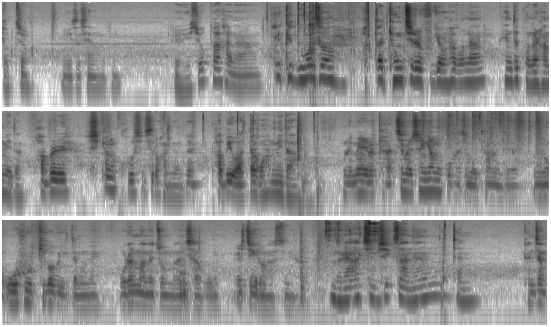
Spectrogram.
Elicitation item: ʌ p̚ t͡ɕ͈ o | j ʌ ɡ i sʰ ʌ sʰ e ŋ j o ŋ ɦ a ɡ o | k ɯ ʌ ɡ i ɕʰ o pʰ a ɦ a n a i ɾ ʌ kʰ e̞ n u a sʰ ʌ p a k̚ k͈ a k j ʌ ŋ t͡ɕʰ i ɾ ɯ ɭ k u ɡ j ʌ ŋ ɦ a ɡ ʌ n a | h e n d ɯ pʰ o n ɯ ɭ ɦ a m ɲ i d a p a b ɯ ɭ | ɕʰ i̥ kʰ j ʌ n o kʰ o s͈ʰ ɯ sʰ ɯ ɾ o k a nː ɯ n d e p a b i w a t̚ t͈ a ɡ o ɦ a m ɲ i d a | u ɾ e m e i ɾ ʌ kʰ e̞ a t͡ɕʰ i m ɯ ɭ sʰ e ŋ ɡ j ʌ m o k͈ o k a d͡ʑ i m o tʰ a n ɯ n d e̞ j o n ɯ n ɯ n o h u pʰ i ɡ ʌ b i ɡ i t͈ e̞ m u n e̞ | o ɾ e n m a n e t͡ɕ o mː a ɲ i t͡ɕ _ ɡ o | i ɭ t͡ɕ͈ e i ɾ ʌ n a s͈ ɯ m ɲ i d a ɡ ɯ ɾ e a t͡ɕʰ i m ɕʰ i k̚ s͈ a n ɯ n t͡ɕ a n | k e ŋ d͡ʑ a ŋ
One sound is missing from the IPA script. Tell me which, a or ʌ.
a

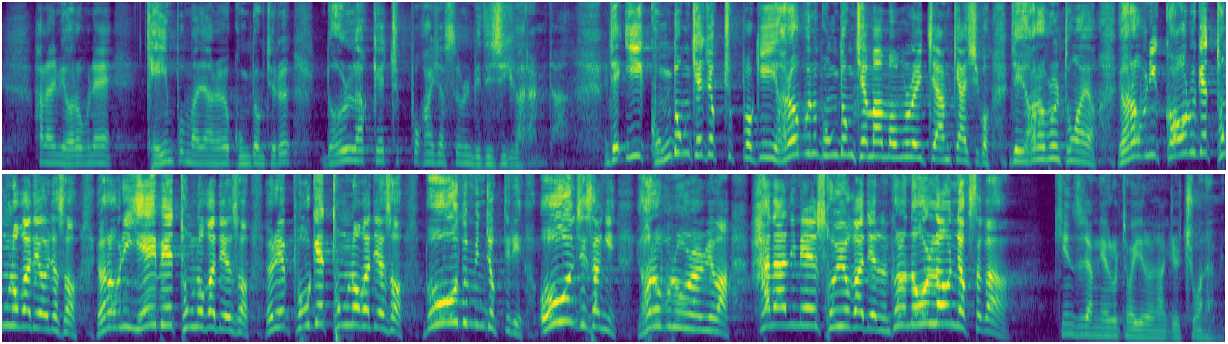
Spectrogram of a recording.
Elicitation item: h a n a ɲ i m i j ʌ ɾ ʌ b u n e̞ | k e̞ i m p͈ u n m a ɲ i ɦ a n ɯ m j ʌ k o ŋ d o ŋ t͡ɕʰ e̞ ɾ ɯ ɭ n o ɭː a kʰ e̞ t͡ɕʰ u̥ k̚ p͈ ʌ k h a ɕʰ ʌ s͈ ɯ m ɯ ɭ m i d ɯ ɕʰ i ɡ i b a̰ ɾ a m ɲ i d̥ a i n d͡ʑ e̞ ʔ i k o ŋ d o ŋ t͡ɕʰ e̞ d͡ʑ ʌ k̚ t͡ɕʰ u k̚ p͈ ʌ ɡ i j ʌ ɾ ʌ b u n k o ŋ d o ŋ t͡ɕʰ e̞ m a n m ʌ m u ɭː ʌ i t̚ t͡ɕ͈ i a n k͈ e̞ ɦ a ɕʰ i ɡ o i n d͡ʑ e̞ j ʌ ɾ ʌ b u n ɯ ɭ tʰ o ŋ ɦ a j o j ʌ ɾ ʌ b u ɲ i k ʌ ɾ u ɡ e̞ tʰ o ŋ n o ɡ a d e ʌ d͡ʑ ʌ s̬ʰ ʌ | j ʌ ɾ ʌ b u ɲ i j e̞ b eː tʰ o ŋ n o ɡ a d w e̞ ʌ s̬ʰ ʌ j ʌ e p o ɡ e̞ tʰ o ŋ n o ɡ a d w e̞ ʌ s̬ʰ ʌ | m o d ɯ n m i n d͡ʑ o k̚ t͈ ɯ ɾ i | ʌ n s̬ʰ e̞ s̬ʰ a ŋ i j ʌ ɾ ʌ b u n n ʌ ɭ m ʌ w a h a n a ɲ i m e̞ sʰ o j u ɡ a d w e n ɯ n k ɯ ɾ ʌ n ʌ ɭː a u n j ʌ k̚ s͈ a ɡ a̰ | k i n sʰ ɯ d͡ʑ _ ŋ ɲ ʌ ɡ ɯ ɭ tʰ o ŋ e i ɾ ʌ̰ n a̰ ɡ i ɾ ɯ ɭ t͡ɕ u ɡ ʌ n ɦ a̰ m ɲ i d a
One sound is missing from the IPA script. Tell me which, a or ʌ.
a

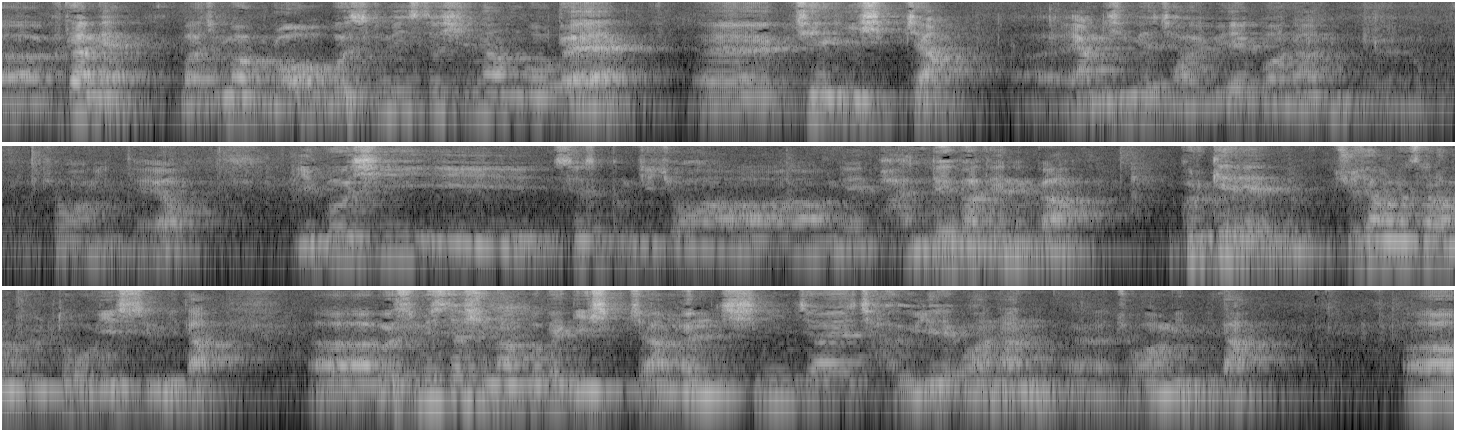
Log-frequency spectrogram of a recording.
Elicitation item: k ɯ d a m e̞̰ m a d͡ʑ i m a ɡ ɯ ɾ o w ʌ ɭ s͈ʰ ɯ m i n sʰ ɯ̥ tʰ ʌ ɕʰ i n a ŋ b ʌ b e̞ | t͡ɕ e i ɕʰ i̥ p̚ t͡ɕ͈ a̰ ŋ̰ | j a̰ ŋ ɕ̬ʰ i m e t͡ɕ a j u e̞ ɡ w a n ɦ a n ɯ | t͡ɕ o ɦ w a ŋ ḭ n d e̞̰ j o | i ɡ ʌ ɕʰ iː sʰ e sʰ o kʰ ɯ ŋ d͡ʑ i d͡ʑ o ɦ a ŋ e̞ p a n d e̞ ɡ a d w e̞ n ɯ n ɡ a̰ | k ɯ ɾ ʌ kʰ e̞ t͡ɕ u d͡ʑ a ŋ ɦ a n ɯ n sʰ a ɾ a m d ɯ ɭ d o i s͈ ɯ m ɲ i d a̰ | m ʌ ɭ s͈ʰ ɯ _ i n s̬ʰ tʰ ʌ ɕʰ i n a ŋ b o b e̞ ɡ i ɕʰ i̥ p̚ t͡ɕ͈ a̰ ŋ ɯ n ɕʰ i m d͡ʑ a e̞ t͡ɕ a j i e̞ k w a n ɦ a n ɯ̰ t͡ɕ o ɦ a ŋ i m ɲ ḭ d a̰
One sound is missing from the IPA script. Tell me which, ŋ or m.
m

